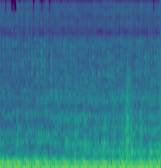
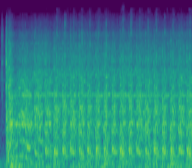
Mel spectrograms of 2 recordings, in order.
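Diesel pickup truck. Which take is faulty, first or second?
second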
